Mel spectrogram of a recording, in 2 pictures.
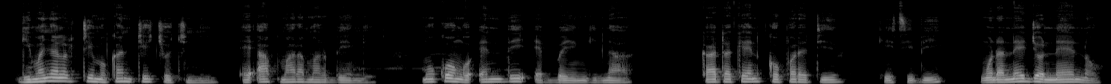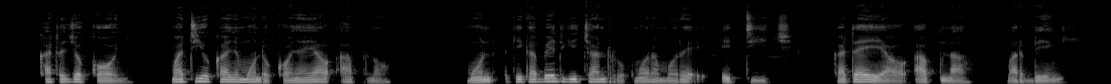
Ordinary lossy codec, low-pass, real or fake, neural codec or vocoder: none; none; real; none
